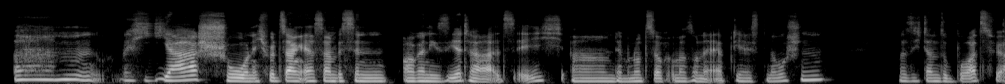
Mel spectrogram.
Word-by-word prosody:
Ähm, 215 -1 +1 0.5
ja 195 -1 +5
schon. 155 -7 +3
Ich 145 - -4
würde 160 -2 +1
sagen, 160 -1 +7
er 155 - +3
ist 155 0 -4
da - - +6
'n 155 - +2
bisschen 150 -1 -1
organisierter 150 +1 +1
als - - -1
ich. 175 +6 -5
Ähm, 145 -1 -2
der 145 - -2
benutzt 145 +1 -3
auch 140 - -1
immer 145 -1 -4
so - - -4
'ne 135 -3 -3
App, - - -5
die 155 - -4
heißt 145 -2 -8
Notion, 205 +8 -3 0.6
wo 165 - -7
er - - -3
sich 150 +1 -9
dann 150 -1 -2
so 145 -2 -4
Boards 135 +5 -2
für - - -3
155 Hz, 190 wpm, -24 LUFS, 145-185 Hz, 0.6 s, sagen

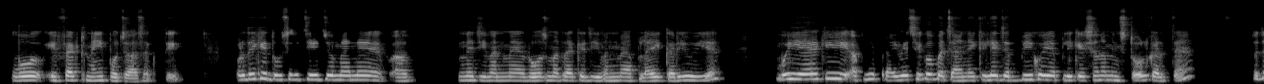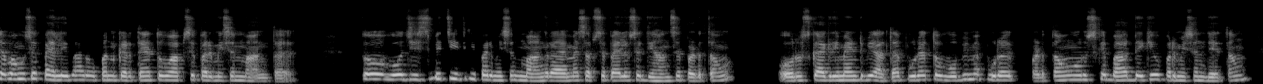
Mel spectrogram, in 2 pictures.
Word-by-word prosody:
वो 190 +1 +5 0.2
इफेक्ट 195 +2 -1
नहीं 185 +1 -1
पहुँचा 160 -4 -1
सकती। - - -9 0.5
और 210 - +2
देखिए, 250 +3 +2
दूसरी 225 0 -1
चीज़ 220 -1 +1
जो 215 -1 +3
मैंने 210 0 +1
अपने 185 +2 -7
जीवन 180 -1 -3
में, 180 -1 -3
रोज़मर्रा 180 +1 0
के 180 - -2
जीवन 175 -1 -2
में 175 0 -3
अप्लाई 170 0 -1
करी 180 +2 +2
हुई 190 -1 +2
है, 270 +2 -2 0.6
वो 230 - +3
ये 245 -1 +5
है 245 - +4
कि 270 -2 +2
अपनी 230 +5 -3
प्राइवेसी 205 +1 0
को 240 - +3
बचाने 185 -4 -2
के 200 - -2
लिए 210 0 +5
जब 195 -2 0
भी 220 +1 +1
कोई 220 -1 +4
ऐप्लीकेशन 195 0 -1
हम 205 - -3
इंस्टॉल 185 +1 0
करते 170 -3 -3
हैं, 305 +7 -5 0.6
तो - - -3
जब 250 -2 +3
हम 245 - +3
उसे 255 +1 +1
पहली 205 -3 +5
बार 210 0 -2
ओपन 200 0 -1
करते 190 -1 0
हैं, 195 0 -1
तो 200 - +2
वो 195 - +4
आपसे 190 +2 0
परमिशन 185 0 -1
माँगता 155 -4 -3
है। - - -7 0.7
तो 245 0 +5
वो 225 +1 +6
जिस 225 +3 -4
भी 260 - +2
चीज़ 255 -1 -1
की 255 - 0
परमिशन 200 -1 +1
माँग 170 0 +1
रहा 180 -1 +4
है, 170 - +3
मैं 190 +1 -2
सबसे 195 0 -1
पहले 180 0 +2
उसे 190 +2 0
ध्यान 170 -3 -1
से 195 +3 -2
पढ़ता 165 +2 0
हूँ, 195 +3 -6 0.5
और 175 +2 +3
उसका 190 +1 +1
एग्रीमेंट 195 +1 +3
भी 205 - +3
आता 180 -1 0
है 185 - -2
पूरा, 195 +2 +2
तो 210 0 0
वो 185 -1 +1
भी 230 - -3
मैं 235 0 -2
पूरा 200 -3 +2 0.2
पढ़ता 160 +5 -3
हूँ 205 +2 0
और 215 - +1
उसके 215 +2 -2
बाद 195 +1 +3
देखिए 210 +3 +3
वो 230 - -1
परमिशन 190 -1 -1
देता 165 +2 -2
हूँ। 210 +6 -6
195 Hz, 225 wpm, -24 LUFS, 180-215 Hz, 0.7 s, वो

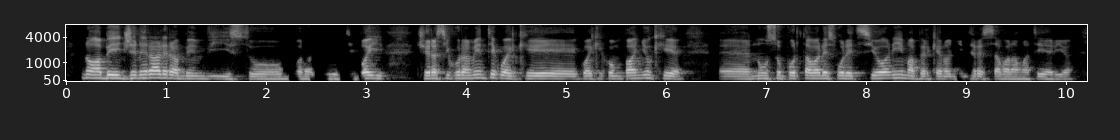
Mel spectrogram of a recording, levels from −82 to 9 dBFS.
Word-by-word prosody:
No, 175 -1 +4
beh, 170 0 +5
in 165 - 0
generale 175 +4 +4
era 165 -4 +4
ben 145 -1 -4
visto 130 -1 -4
un 125 - -7
po' 125 - -7
da 125 - -2
tutti. 120 0 -10
Poi, 155 +2 +3 0.3
c'era 155 0 +3
sicuramente 165 +3 0
qualche 140 -4 +1
qualche 140 +1 -3
compagno 155 +4 -1
che, 145 -3 -2 0.3
ehm, 130 -1 -4
non 150 +1 -3
sopportava 155 +1 +2
le 155 - +4
sue 155 0 0
lezioni, 160 +4 +2
ma 145 -3 +1
perché 135 0 -4
non 135 0 -3
gli 130 - -16
interessava 130 -1 -4
la 125 0 -3
materia. 120 -1 -6
145 Hz, 180 wpm, -19 LUFS, 130-155 Hz, 0.3 s, beh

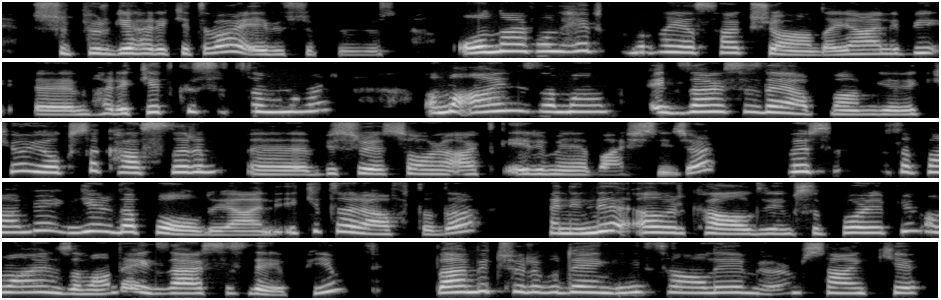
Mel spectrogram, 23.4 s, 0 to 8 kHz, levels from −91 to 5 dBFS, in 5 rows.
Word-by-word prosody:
süpürge 260 - +3
hareketi 250 +2 -3
var 325 +3 +2
ya - - 0
evi 210 0 0
süpürürüz. 185 -1 -5 0.3
Onlar 345 +6 +6
falan 370 0 +2
hepsi 370 +1 -2
bana 310 +3 -3
yasak 295 -2 0
şu 250 - -1
anda. 185 -1 -3
Yani, 230 +3 -3
bir, 280 -1 -1 0.2
eee, 200 -1 +2
hareket 250 +8 -1
kısıtlama 340 -1 0
var 345 +4 +1 0.5
ama 310 +1 +4
aynı 385 +2 +2
zamanda 345 0 0 0.3
egzersiz 340 +2 +2
de 320 - +5
yapmam 215 -6 -1
gerekiyor. 215 - -3
Yoksa 310 +3 +2
kaslarım, 320 +1 +2 0.2
eee, 205 -1 0
bir 250 - -3
süre 245 -1 +3
sonra 230 -3 -3
artık 215 +1 -6
erimeye 215 -3 -2
başlayacak. 275 - -3 0.4
Böyle 355 - +4
saçma 390 +4 -7
sapan 315 +1 -2
bir 375 -8 -3
girdap 335 -3 +2
oldu, 205 -9 +3
yani. 190 - -3
2 300 +4 -6
tarafta 225 - 0
da, 320 +7 +1 0.4
hani, 260 +1 +3
ne 370 +1 +5
ağır 300 -2 +3
kaldırayım, 235 -2 +1
spor 285 +5 +1
yapayım 365 +6 -3
ama 315 -1 +1
aynı 315 -2 0
zamanda 235 +1 -3
egzersiz 265 -1 +1
de 240 - +4
yapayım. 270 - -4 0.5
Ben 315 +2 +7
bir 360 0 +1
türlü 330 -3 0
bu 305 -1 -3
dengeyi 305 -1 +1
sağlayamıyorum. 290 -5 -2
Sanki, 275 -1 -1
290 Hz, 165 wpm, -20 LUFS, 230-330 Hz, 0.5 s, Ben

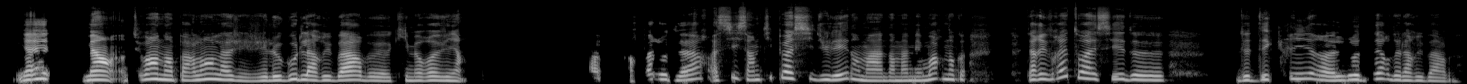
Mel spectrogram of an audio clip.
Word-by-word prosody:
Mais- 215 +4 +5 0.5
mais 205 +3 +5
en, 210 -1 +9 0.2
tu - - -15
vois? 245 +2 +7
En 220 -4 +4
parlant, 200 +6 +2
là, 215 -3 +3
j'ai 175 -1 -3
le 190 +2 +2
goût 225 +6 +1
de 215 - 0
la 200 -2 +4
rhubarbe, 195 +1 +3
heu, 170 -2 -3
qui 175 +4 -10
me 175 - -2
revient 180 -2 -1 1.3
alors 430 -1 -10
pas 230 - -3
l'odeur. 225 +4 -1
Ah 195 - -3
si, 280 - -5
c'est 235 -5 -3
un 205 +1 -1
petit 225 +9 -11
peu 305 -1 -1
acidulé 225 -3 0
dans 230 -3 -3
ma 175 -2 0
dans 175 0 -4
ma 175 0 -2
mémoire, 195 +8 -2
donc, 230 -2 -2
heu. 215 - -6 0.6
Tu - - -1
arriverais, 245 +9 -1
toi, 300 -7 0
à 255 - 0
essayer 240 +1 -3
de 205 -2 0 0.7
de 190 +4 -1
décrire, 255 +6 -4
heu, 185 -2 +2
l'odeur 220 +6 -1
de 205 -1 -1
la 190 -1 -1
rhubarbe? 170 -4 -6
205 Hz, 195 wpm, -23 LUFS, 185-235 Hz, 1.3 s, en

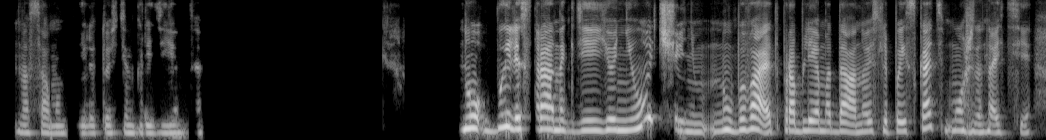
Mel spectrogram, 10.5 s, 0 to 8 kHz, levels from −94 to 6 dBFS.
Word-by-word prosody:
на 165 -3 -9
самом 160 -2 -9
деле, 155 0 -11
то 165 - -15
есть 160 +1 -12
ингредиенты 160 0 -9 2.6
Ну, 255 +1 +6
были 240 +6 +4
страны, 245 -2 +3
где 210 +2 -2
её 225 +2 +1
не 215 +1 +1
очень, 260 - +1
м, 180 +3 -7
ну, 215 +2 -1
бывает 230 +4 +3
проблема, 205 -1 0
да, 185 -2 +1
но, 185 +2 -6
если 200 +1 -5
поискать, 230 +7 -1
можно 210 -5 -5
найти. 165 -1 -7
200 Hz, 130 wpm, -20 LUFS, 165-225 Hz, 2.6 s, Ну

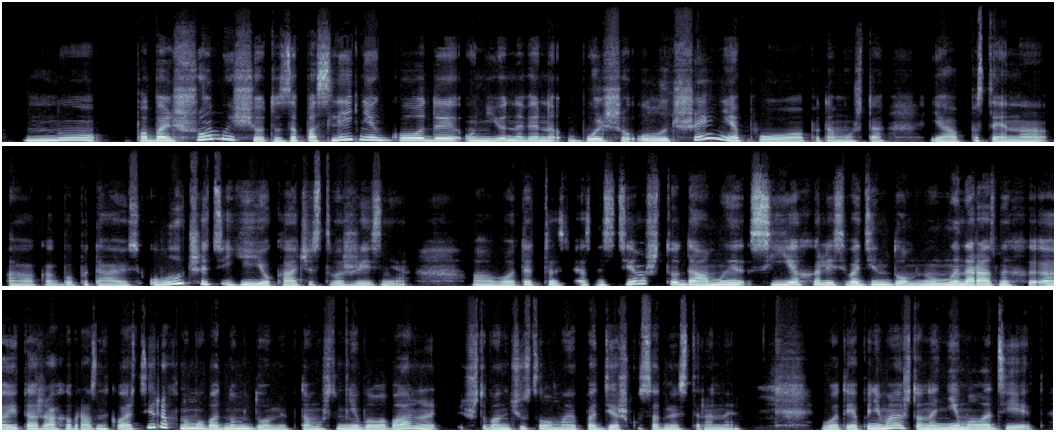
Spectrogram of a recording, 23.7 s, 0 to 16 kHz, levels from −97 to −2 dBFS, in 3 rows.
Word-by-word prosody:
Ну, 245 +3 +1 0.3
по 210 - +1
большому 310 - +2
счёту 190 - -3
за 185 +5 +1
последние 275 - 0
годы 245 -2 +3
у 195 - -1
неё, 200 +4 +3
наверно, 205 -2 +1
больше 185 +3 0
улучшение 195 - -1
по 145 -6 -3
потому 145 0 -6
что 145 0 -8 0.3
я 155 -4 -3
постоянно, 150 -4 -4
э, 150 -2 -4
как 150 -1 -8
бы 145 -2 -6
пытаюсь 140 +5 -6
улучшить 260 - 0
её 175 -2 +3
качество 150 -2 -4
жизни. 135 -2 -5 0.5
Э, 150 -2 -1
вот, 140 +3 -3
это 160 -1 -2
связано 160 +4 -7
с - - -10
тем, 295 +6 -1
что 245 - -1
да, 210 -4 +3
мы 210 +5 +5
съехались 210 0 +2
в - - -3
один 180 +2 +4
дом, 145 -5 +1
ну, 170 +1 +4
мы 180 +2 +5
на 185 -1 +6
разных, 170 -1 +1
э, 155 0 +1
этажах 170 -2 -1
и - - +2
в - - -6
разных 165 +1 -1
квартирах, 200 - -2
но 230 - +5
мы 230 -1 +5
в 195 - +1
одном 185 +2 +4
доме, 135 -5 -2
потому 145 0 -4
что 140 +4 -5
мне 165 +1 +2
было 165 0 +1
важно, 215 +1 +1 0.2
чтобы 155 +2 -7
она 170 - +2
чувствовала 175 -2 -3
мою 160 0 -1
поддержку 155 -3 -3
с 145 - -4
одной 140 -3 -2
стороны. 130 +2 -5 0.7
Вот, 150 0 -1
я 155 - +3
понимаю, 220 - +3
что 170 - -3
она 180 +1 +4
не 180 +1 +5
молодеет. 165 -5 +1
175 Hz, 185 wpm, -23 LUFS, 155-210 Hz, 0.7 s, на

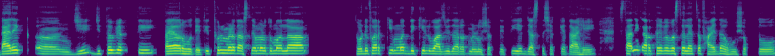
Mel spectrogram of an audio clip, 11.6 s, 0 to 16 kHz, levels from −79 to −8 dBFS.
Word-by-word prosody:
Direct 195 +5 +3
अ, - - +1 0.5
जी 180 - -3
जिथं 170 +4 +3
व्यक्ती 200 0 -1 0.2
तयार 175 +1 +6
होते 155 -5 +1
तिथून 175 +4 -1
मिळत 195 -1 +5
असल्यामुळं 180 0 +1
तुम्हाला, 180 0 +4 0.8
थोडीफार 175 +3 +1
किंमत 190 -1 +1
देखील 180 +1 -1
वाजवी 165 -1 +1
दारात 155 -2 -2
मिळू 150 -1 -3
शकते, 145 0 -11
ती 165 +4 -4
एक 165 - -4
जास्त 145 +2 -4
शक्यता 145 0 -8
आहे. 135 +2 -3 0.4
स्थानिक 195 +3 0
अर्थव्यवस्थेला 180 0 +2
याचा 170 +2 -2
फायदा 150 +3 -1
होऊ 145 -2 -3
शकतो. 150 0 -6
175 Hz, 150 wpm, -20 LUFS, 155-185 Hz, 0.8 s, तयार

